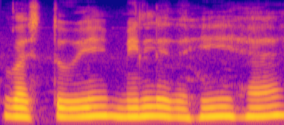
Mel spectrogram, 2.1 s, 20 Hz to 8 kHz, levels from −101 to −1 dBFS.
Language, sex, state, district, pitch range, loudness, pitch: Hindi, female, Bihar, Patna, 160-170 Hz, -15 LUFS, 165 Hz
